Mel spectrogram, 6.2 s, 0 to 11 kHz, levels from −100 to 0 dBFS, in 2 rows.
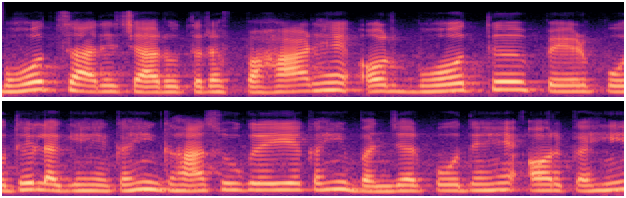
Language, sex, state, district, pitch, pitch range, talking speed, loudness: Hindi, female, Uttar Pradesh, Hamirpur, 210 Hz, 200-230 Hz, 220 wpm, -15 LUFS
